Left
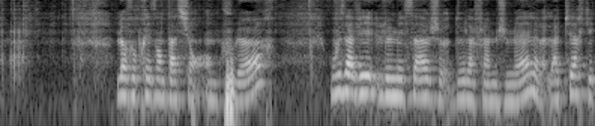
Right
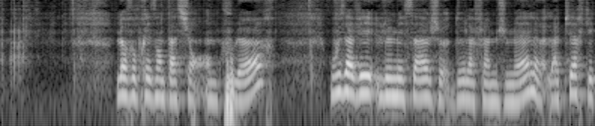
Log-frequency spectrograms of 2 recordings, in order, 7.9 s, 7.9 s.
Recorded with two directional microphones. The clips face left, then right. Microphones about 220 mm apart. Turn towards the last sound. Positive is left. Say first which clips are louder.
# right 6 dB
turn(degrees=-35)  # may be behind; listen again after turning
